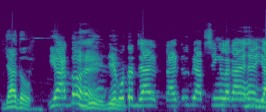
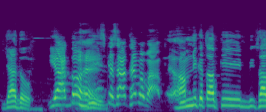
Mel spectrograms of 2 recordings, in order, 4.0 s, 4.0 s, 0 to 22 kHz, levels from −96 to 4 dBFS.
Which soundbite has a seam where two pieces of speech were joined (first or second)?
second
